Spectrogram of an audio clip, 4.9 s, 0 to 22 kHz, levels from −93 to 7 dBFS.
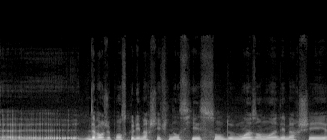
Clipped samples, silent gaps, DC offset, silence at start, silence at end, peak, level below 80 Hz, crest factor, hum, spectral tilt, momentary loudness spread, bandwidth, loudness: under 0.1%; none; under 0.1%; 0 s; 0 s; -4 dBFS; -60 dBFS; 22 dB; none; -8.5 dB/octave; 10 LU; 10 kHz; -26 LUFS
